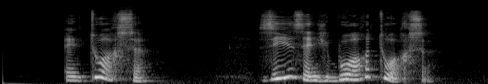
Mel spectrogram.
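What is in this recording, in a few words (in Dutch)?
iemand die in thorn woont, Limburgse gesproken woordenboeken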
